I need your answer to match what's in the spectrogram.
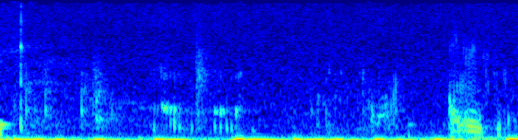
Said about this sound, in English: I'm thinking of, jeez, I need a sip of water over here, y'all.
